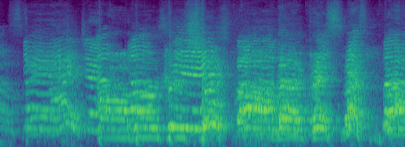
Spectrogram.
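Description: Young children singing together in high voices, phrase after phrase.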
